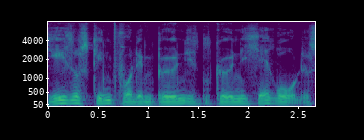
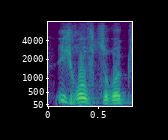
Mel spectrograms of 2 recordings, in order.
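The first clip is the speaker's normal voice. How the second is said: grumpy; 6 semitones higher, 8 dB louder than usual. A narrator's reading. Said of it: "sagte er mürrisch".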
